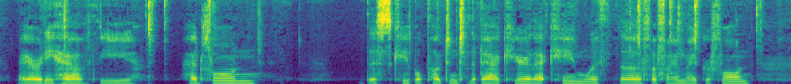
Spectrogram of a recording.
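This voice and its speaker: A woman's voice at a moderate pace, dry and close with no echo. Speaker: product reviewer. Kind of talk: tutorial. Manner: soft-spoken.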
